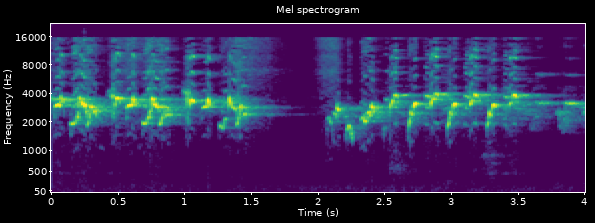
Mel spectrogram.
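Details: Chattering song of a sooty-headed bulbul, used to fire up other bulbuls: a rapid string of bright warbled notes that fades into a short pause, then resumes just as fast and busy.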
